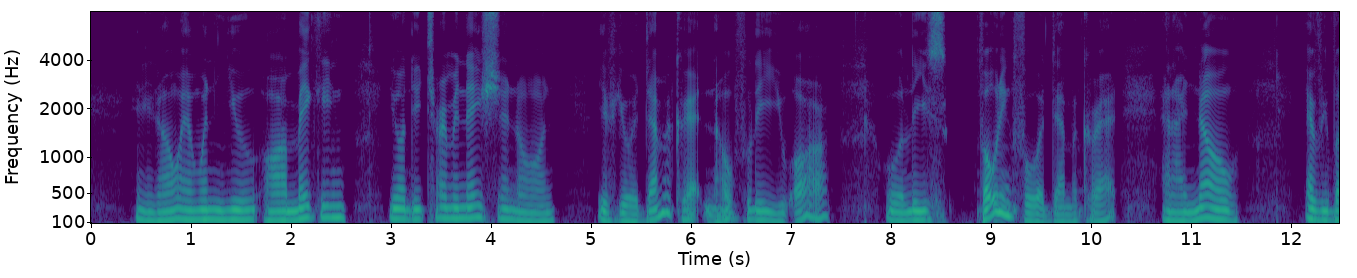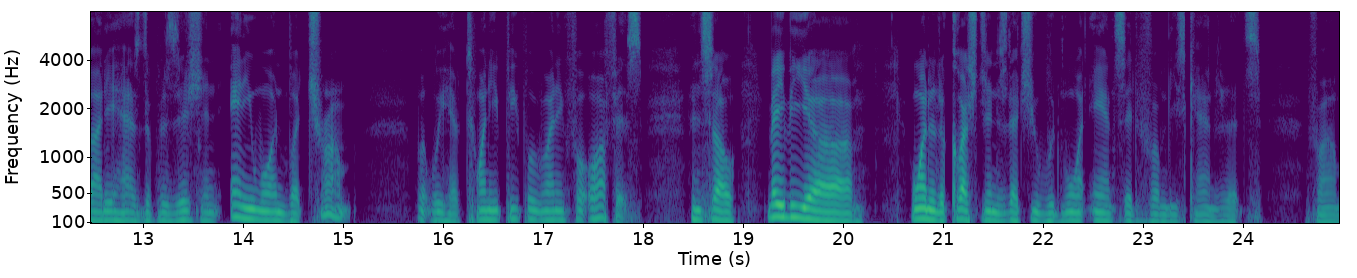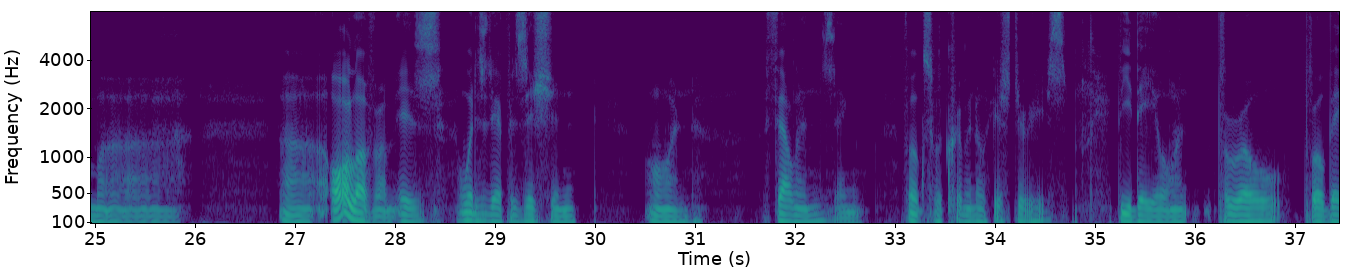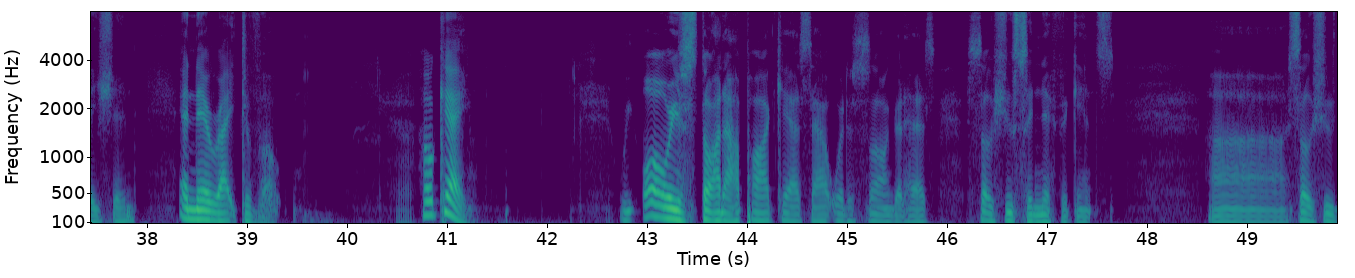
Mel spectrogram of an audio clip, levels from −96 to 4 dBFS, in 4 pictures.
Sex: male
